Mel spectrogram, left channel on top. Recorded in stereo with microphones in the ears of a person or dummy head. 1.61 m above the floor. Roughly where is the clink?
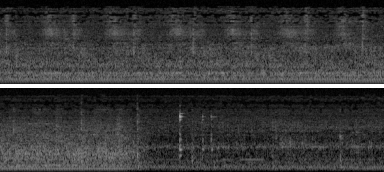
Right.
